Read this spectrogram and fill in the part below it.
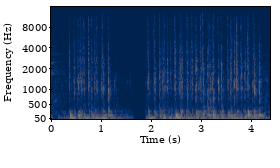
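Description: Fast, steady typing on a computer keyboard at a terminal, close and crisp with a clatter of keystrokes, broken by a brief silent pause before the typing resumes.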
